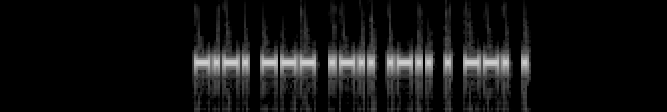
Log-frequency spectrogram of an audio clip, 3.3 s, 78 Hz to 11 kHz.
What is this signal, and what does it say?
Morse code, heard as a keyed tone, about 53 wpm, 700 Hz. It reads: COLLEGE
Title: Seven Letter Words - 50wpm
